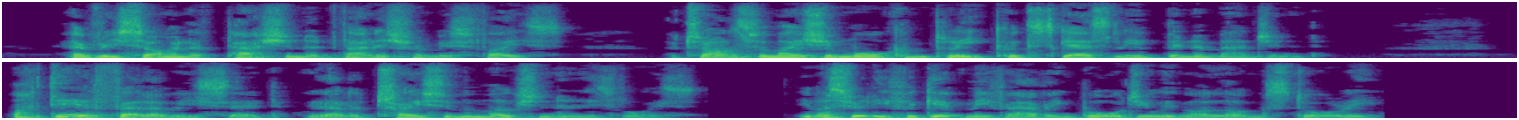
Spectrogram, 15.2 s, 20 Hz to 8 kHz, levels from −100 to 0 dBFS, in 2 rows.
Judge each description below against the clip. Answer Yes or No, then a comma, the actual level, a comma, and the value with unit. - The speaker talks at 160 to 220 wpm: Yes, average, 175 wpm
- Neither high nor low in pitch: No, low, 125 Hz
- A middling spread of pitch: Yes, average, 5.0 semitones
